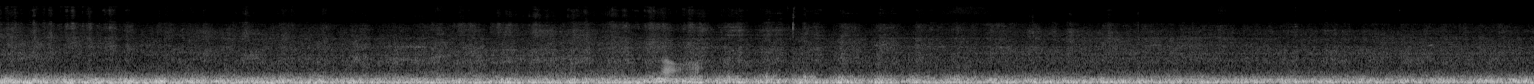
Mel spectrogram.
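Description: Covered hopper cars of a passing freight train rolling by on the rails, a steady low rumble of wheels on track. A short higher-pitched tone cuts in briefly about seven seconds in.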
